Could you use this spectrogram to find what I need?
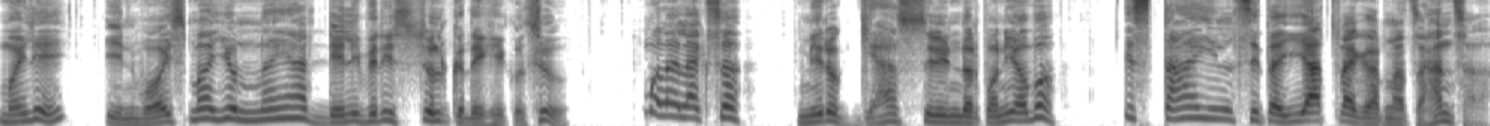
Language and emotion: Nepali, surprised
